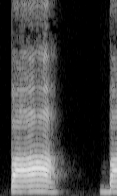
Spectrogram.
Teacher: हमारे दोनों होठों के मिलने से अदा हुआ बा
